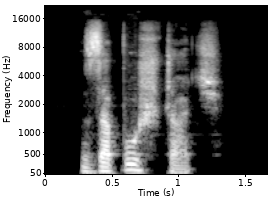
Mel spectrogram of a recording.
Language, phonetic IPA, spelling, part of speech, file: Polish, [zaˈpuʃt͡ʃat͡ɕ], zapuszczać, verb, Pl-zapuszczać.ogg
